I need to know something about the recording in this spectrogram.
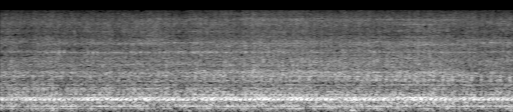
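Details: Idle after replacing an old, long-creaking belt tensioner: even hum with a steady light whir from the belt drive and no creak or squeal; running normally.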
